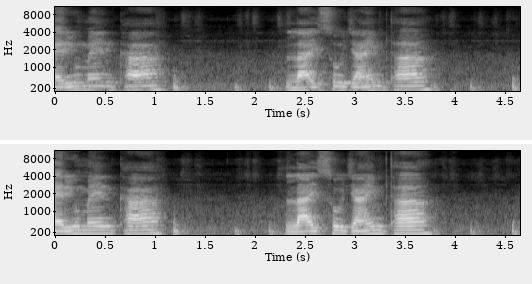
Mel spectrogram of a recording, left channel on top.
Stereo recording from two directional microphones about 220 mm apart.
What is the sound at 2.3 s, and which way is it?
Speech, 50° right (ahead or behind).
